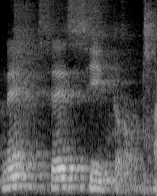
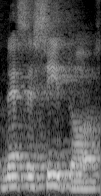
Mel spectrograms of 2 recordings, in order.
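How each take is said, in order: First: "necesito" drawn out as ne-ce-si-to; slow, syllable by syllable. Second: Said in the usual way. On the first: Shown as a demonstration. Teacher advising the tongue-tied learner, slow syllables. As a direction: take "necesito" slowly, one syllable at a time. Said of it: "Syllable by syllable". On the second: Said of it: "So a lot of syllables there".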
